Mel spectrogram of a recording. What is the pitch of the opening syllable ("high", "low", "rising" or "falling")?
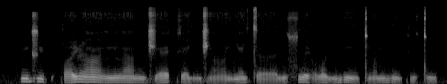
falling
